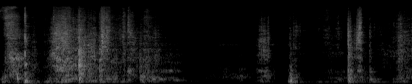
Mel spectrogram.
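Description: Plastic DVD cases scraping and sliding against each other and the cardboard box as one is pulled out, followed by a few light plastic clicks.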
